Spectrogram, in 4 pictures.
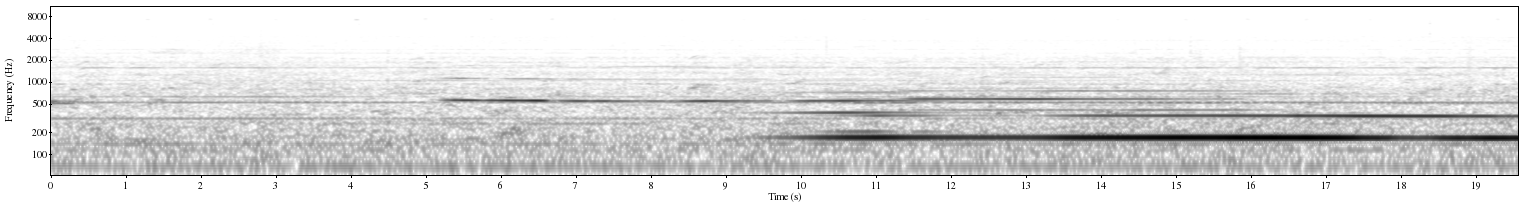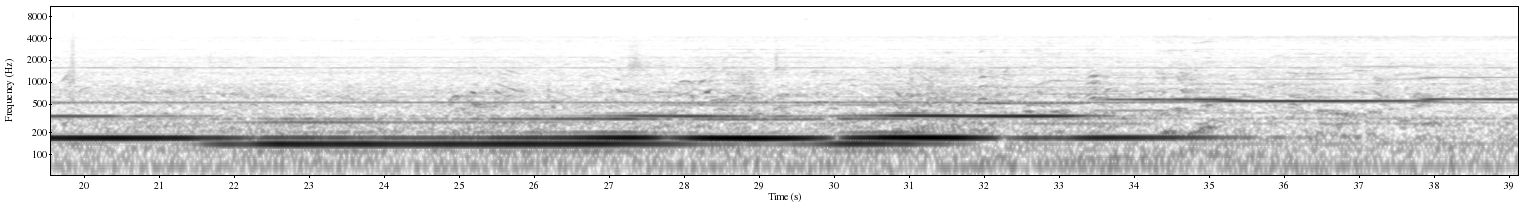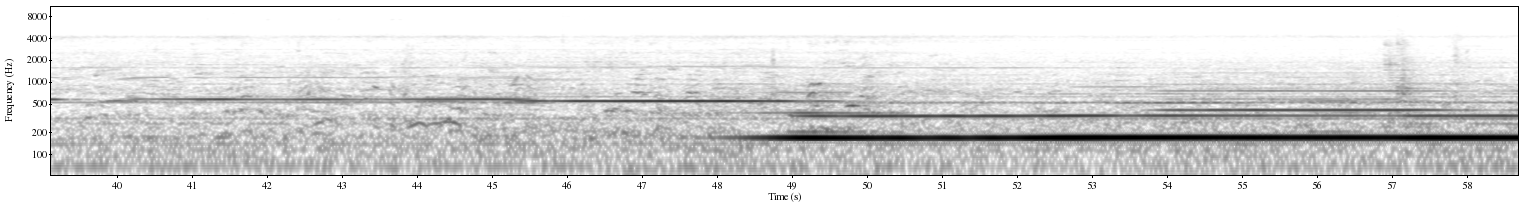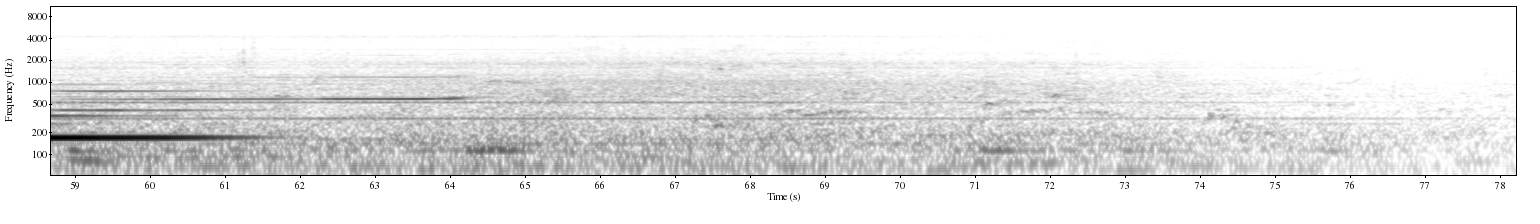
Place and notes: avenue de lAérodrome de, Toulouse, France - vertical resonator
vertical resonator
Sub-low by chemistry of compressed air, oxygenate and propane mixture in steel tubes
Captation : zoom H4n
France métropolitaine, France, May 2021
